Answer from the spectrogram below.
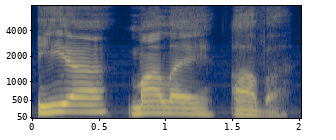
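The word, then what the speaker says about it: Iamaleava: malava and uh the the correct way to pronounce my last name is malava IIA Mal Ava got it hat tip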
